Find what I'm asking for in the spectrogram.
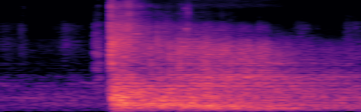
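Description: A single loud gunshot in the video game Iron Harvest cracks after a quiet moment, its boom rolling and echoing away over the following second.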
